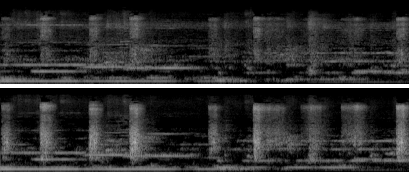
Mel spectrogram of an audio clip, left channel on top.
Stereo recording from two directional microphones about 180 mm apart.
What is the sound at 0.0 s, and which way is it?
Music, 45° right (ahead or behind).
